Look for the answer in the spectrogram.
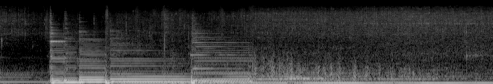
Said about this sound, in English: And i got to say, I love the start. Listen, I love that rain. It sounds good, doesn't it?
